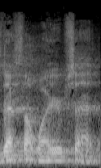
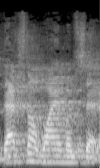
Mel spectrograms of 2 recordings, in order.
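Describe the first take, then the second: First: Low and soft, unmoved; calm contradiction. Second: Louder, higher-pitched disbelief; incredulous protest. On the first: Sponsor repeating himself to the baffled caller, calm and quiet. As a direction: repeat the verdict quietly, without any push. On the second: Caller challenging his sponsor's verdict, loudly incredulous. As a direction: throw the words back at him, indignant. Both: Retold or imitated.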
